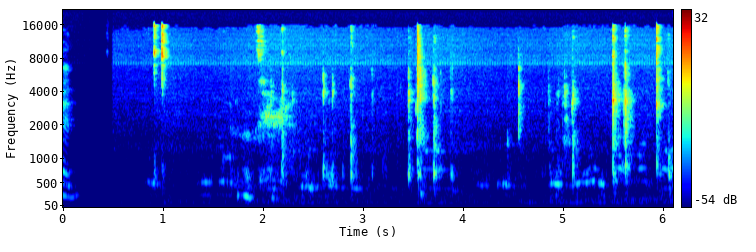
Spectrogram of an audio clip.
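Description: Typing on a computer keyboard: faint, irregular key clicks, some in quick pairs.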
